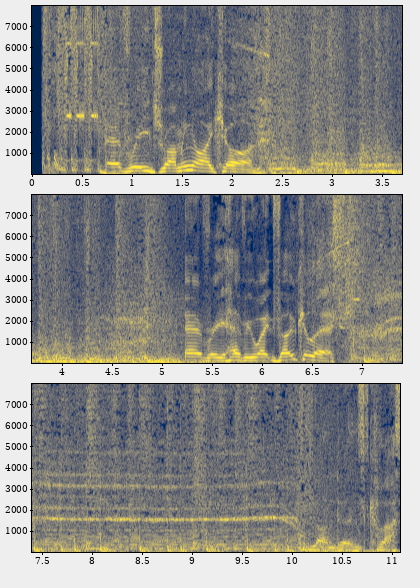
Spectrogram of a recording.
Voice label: radio imaging promo

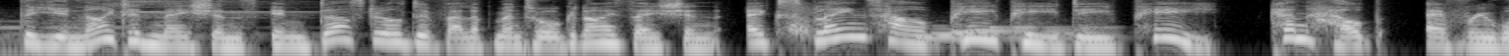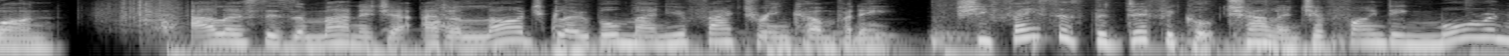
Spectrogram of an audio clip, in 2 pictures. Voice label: website explainers mixed audio showreel

